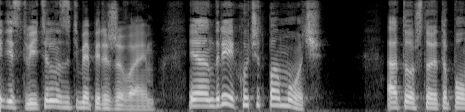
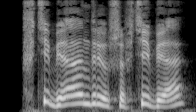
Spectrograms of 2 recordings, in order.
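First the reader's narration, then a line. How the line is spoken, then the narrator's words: Laughing woman. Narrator (Russian): засмеялась Мария Тимофеевна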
